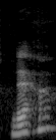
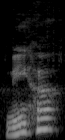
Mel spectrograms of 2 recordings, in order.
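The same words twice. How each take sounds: First: Neha with an eh vowel, rising high; alternative name pronunciation. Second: Niha with a long ee, questioning rise; tentative name pronunciation. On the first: Streamer retrying a viewer's name, tentative Neha as NEH-ha. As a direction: offer Neha as NEH-ha, questioning. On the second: Streamer checking a viewer's name, tentative Niha as NEE-ha. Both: Shown as a demonstration. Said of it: "the way you pronounce my name".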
